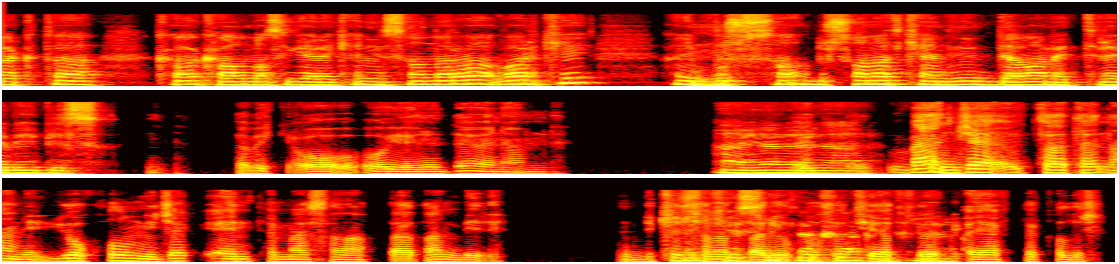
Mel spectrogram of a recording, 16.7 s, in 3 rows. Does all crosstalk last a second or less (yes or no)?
no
